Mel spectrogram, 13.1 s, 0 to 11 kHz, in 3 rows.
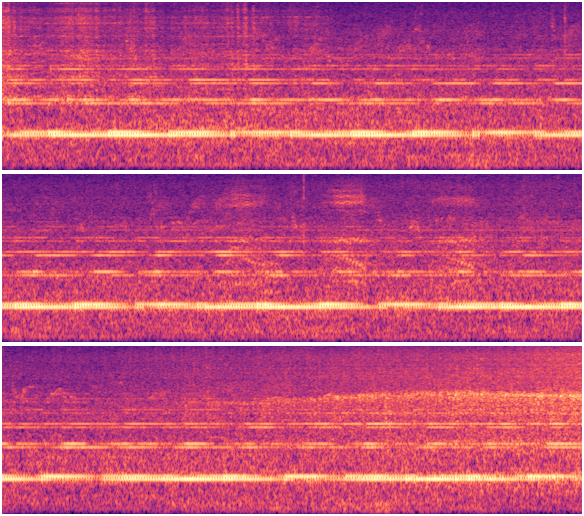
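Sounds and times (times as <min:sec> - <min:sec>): heavy vehicle rumble: 0:00.0 - 0:04.6
level-crossing warning signal: 0:00.0 - 0:13.0.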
